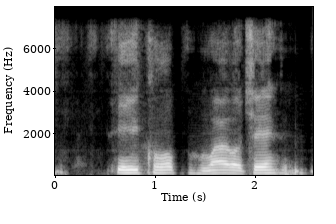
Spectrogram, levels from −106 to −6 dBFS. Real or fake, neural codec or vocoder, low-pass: fake; codec, 16 kHz, 1 kbps, FunCodec, trained on LibriTTS, 50 frames a second; 7.2 kHz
